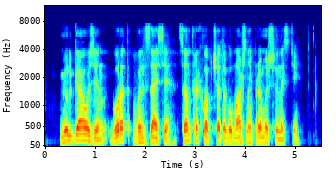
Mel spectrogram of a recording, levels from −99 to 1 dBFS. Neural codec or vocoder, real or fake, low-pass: codec, 16 kHz, 2 kbps, X-Codec, WavLM features, trained on Multilingual LibriSpeech; fake; 7.2 kHz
